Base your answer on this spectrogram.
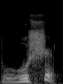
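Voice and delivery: BU going up, then SHI coming down; rising tone change. Shown as a demonstration. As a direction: lift BU into SHI. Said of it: "bu going up instead of down".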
